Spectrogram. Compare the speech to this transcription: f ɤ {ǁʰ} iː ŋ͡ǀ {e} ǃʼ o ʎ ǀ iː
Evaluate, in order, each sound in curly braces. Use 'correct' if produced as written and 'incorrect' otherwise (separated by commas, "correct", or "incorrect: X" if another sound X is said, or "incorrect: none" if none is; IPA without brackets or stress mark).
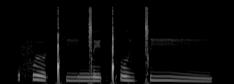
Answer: incorrect: ǃʰ, correct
